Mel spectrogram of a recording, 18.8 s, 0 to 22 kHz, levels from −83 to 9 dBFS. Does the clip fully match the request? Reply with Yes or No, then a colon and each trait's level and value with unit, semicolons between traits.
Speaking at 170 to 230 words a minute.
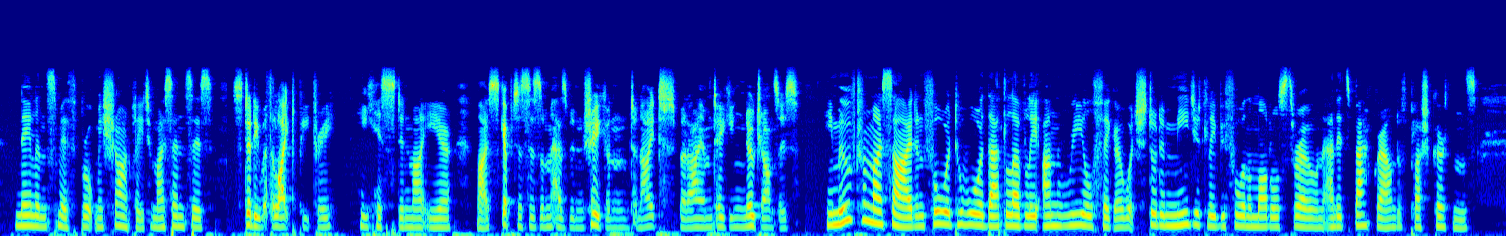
Yes: average, 180 wpm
